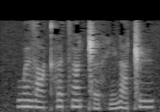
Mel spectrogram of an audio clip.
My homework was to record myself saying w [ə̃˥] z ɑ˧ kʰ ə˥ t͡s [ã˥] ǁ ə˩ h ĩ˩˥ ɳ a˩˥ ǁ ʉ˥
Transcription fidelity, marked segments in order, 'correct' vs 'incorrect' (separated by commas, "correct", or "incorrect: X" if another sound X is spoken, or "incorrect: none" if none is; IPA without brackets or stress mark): correct, correct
